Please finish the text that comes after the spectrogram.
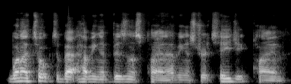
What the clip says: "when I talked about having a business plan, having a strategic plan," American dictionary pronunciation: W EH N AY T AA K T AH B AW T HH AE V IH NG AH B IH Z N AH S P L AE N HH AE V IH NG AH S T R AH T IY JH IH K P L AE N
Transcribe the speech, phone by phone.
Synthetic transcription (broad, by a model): W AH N AY T AA K T AH B AW T HH AE V IH NG AH B IH Z N AH S P L AE N HH AE V IH NG AH S T R AH T IY JH IH K P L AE N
